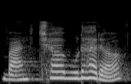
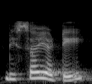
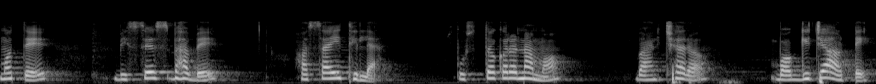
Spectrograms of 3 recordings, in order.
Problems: background sounds at intervals, background conversations at intervals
